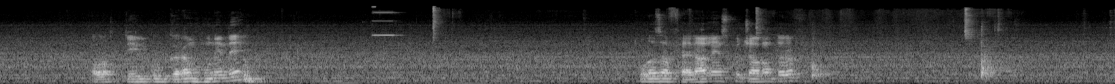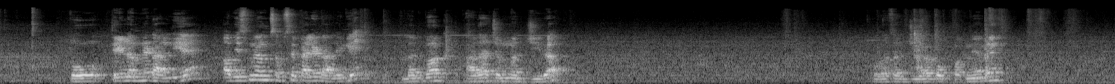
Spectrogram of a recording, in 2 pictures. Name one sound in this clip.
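A man speaks calmly and clearly into a microphone, in short bursts.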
